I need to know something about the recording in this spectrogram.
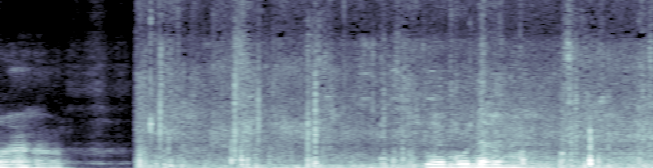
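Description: Footsteps tap on paving stones outdoors.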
